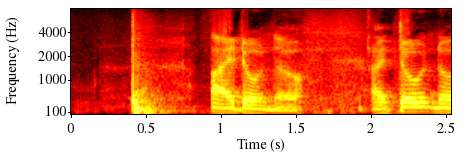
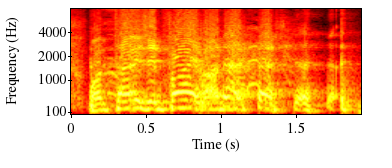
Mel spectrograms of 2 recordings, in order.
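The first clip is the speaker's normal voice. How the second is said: slow, high robotic count; automated rep counter; 9 semitones higher, much slower than usual. Retold or imitated. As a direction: call the reps out like a gym machine. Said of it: "it would just go from".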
